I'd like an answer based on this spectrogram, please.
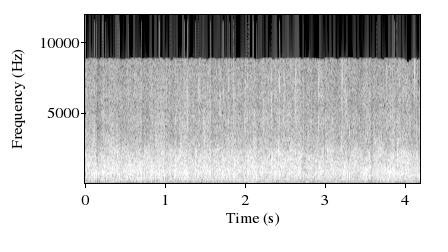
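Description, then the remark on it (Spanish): Steady, loud applause from an audience in remembrance of Leo Isil, a dense wash of many hands clapping at once that holds its intensity for about four seconds without any voices breaking through. “Así que el recordatorio a Leo Isil, y un aplauso para él, que es el importante que tiene para hacer.”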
